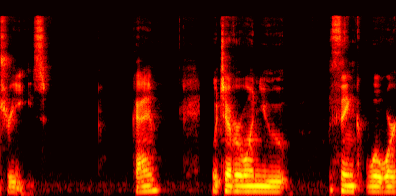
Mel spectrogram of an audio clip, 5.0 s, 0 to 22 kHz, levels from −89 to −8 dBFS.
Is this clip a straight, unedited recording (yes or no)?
no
